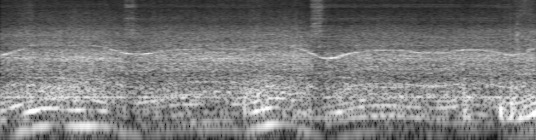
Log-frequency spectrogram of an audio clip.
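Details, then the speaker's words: Just after the transmission was filled, clutch pedal adjusted and bled: engine running with a high, steadily wavering scraping squeal; the alternator is rubbing on a bolt on the traction bar. "That noise that you guys are hearing, Yeah. that noise is actually the alterna"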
